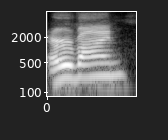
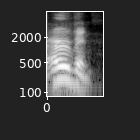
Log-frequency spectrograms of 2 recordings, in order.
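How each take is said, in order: First: IRVINE ending like "vine"; long-i pronunciation. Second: IRVIN with a short, reduced ending; short-i pronunciation. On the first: Asking chat how a town's name is said, long-i Irvine. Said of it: "do they pronounce that Irvine". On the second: Offering chat the other option, short-ending Irvin. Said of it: "do they pronounce that". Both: Shown as a demonstration.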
